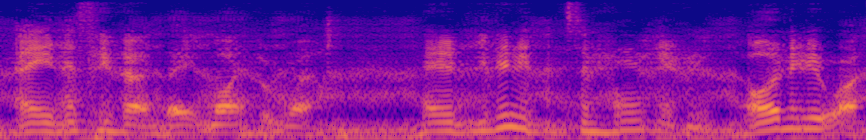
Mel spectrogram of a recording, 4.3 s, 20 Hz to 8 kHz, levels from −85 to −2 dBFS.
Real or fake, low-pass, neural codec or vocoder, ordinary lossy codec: fake; none; codec, 16 kHz, 0.5 kbps, FreqCodec, larger model; none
